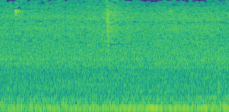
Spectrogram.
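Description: Steady low hum with an even hiss over it, unchanging throughout.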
